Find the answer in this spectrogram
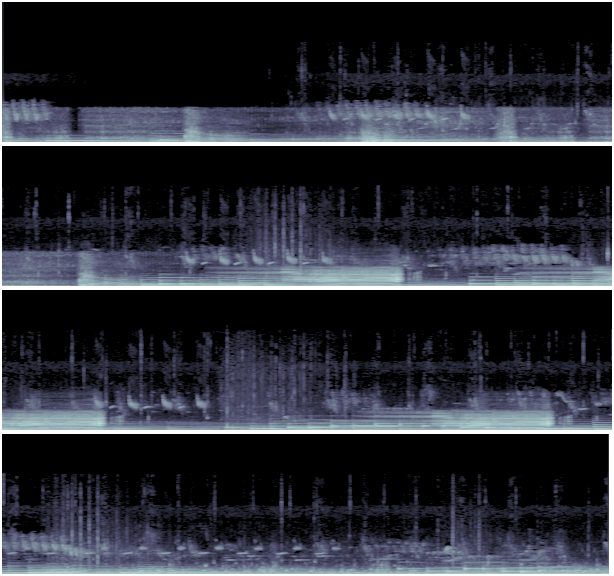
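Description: Background music runs throughout. Over it a cow moos three times in the middle part, each call rising and falling in pitch.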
